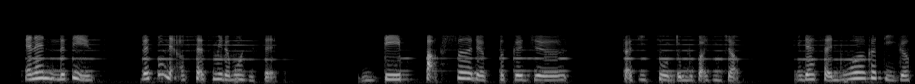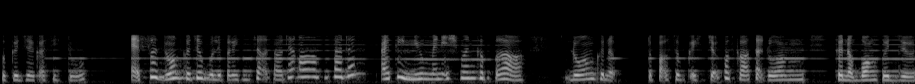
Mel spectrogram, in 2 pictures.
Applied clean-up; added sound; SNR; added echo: neural mask model RNNoise.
